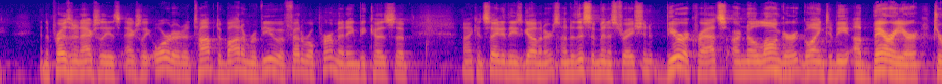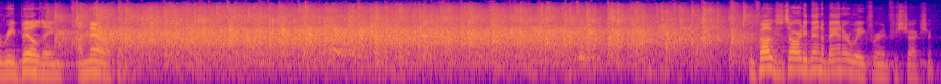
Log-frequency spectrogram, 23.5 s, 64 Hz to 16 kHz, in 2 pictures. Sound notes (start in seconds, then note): 14.2 applause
